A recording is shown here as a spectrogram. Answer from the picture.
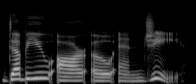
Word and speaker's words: wrong: W R O N G.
